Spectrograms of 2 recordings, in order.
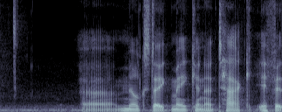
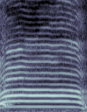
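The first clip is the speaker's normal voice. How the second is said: very high, loud yelling. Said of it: "yelling as he runs out".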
